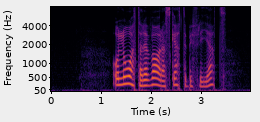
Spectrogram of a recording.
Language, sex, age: Swedish, female, 29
